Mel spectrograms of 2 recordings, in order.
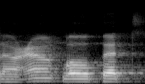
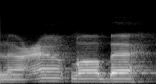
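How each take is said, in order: First: The word ends with a t sound. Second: The word ends with an h sound. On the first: The speaker calls it wrong. "bukan falaqtahamal 'aqabat, bukan seperti itu" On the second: The speaker calls it right. "ketika berhenti ... maka berubah menjadi huruf H"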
